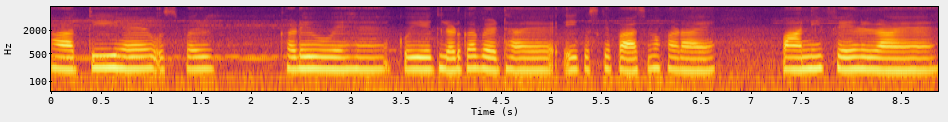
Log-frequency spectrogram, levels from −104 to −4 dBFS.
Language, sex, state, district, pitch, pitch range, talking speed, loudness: Hindi, female, Bihar, Saran, 205 Hz, 195-210 Hz, 150 wpm, -15 LUFS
